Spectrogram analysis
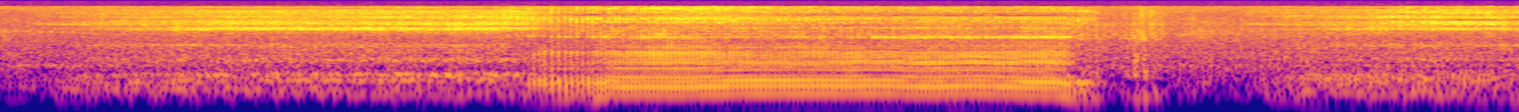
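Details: One drawn-out, rumbling snore with a buzzing vibration over quiet room noise from a sleeping bully-breed dog. Snoring.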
